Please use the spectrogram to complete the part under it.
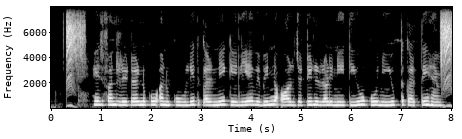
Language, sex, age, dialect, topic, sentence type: Hindi, female, 18-24, Awadhi Bundeli, banking, statement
